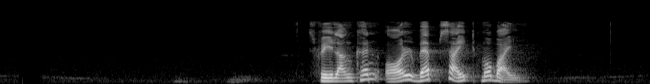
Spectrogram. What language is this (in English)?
Sinhala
